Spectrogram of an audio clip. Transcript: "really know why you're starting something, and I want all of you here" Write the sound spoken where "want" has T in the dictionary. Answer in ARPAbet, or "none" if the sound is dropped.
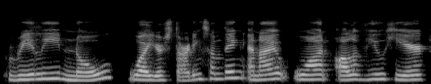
T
